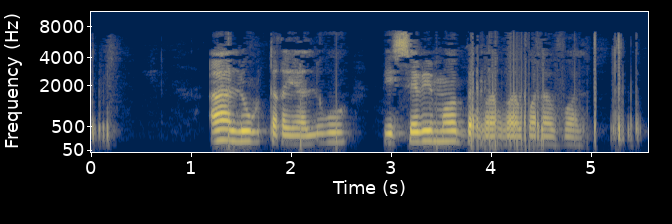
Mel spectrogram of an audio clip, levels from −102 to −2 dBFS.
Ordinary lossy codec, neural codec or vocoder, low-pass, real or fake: MP3, 32 kbps; none; 7.2 kHz; real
